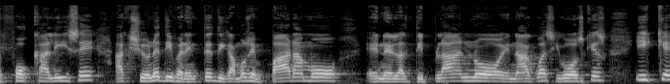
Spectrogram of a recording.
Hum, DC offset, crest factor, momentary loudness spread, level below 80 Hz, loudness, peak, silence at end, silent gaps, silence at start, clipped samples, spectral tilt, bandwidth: none; under 0.1%; 16 dB; 6 LU; -60 dBFS; -20 LUFS; -4 dBFS; 0 s; none; 0 s; under 0.1%; -5 dB/octave; 17 kHz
